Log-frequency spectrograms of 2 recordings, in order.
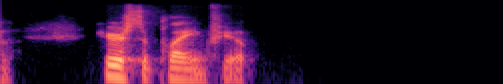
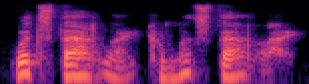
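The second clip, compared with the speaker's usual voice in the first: curious; 3 semitones higher, 11 dB quieter than usual. Retold or imitated. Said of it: "we're like".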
